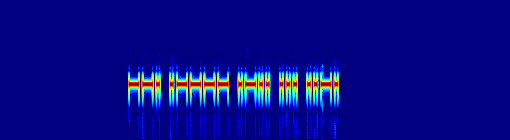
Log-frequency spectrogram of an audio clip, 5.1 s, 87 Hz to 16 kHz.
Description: Morse code, heard as a keyed tone, about 34 wpm, 700 Hz. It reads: G1LSF
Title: DXCC-100 Call Signs - 5 Characters - 35wpm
